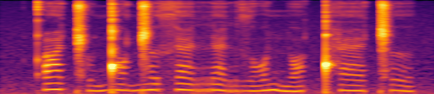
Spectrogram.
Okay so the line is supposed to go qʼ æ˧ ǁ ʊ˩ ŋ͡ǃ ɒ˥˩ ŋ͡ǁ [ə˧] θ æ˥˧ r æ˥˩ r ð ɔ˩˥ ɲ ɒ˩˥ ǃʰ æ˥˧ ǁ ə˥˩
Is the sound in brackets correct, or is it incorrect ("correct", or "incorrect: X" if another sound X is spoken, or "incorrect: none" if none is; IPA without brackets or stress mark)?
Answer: incorrect: ə˥˧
